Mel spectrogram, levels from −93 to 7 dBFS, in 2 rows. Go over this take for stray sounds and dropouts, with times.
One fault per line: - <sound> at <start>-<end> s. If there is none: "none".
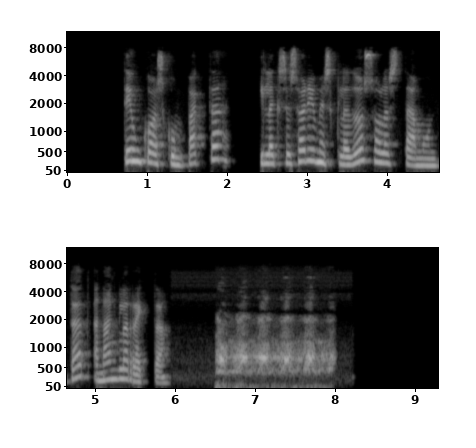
- bark at 6.5-8.0 s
